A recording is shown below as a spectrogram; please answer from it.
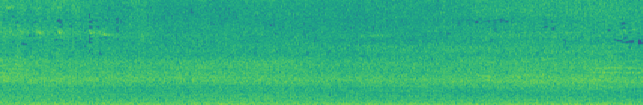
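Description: Steady traffic noise from a busy city intersection: motor scooter, car and bus engines running together with a constant low hum and no single standout event.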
